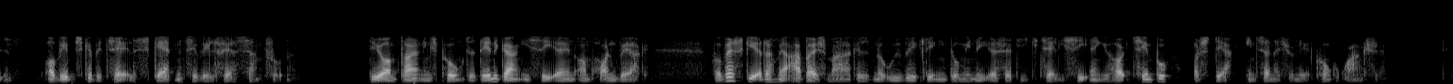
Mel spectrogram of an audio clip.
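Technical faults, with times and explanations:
0.72 to 0.76 s and 4.14 to 4.18 s, packet loss with pitch repetition. Each time, about 40 ms of audio went missing, which fits two 20 ms packets. The receiver filled each gap by repeating the last pitch period it had. So the sound briefly holds on one buzzy tone instead of moving on. The gaps are shorter than the roughly 50 ms fade, so the sound never drops to silence. It picks up again over the G.711 telephone line, whose band is 250 Hz to 3.5 kHz.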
